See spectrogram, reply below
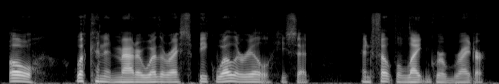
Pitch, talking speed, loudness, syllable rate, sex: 115 Hz, 230 wpm, -22 LUFS, 5.5 syllables/s, male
